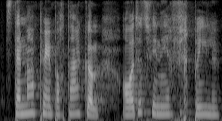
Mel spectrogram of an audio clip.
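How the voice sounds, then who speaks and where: A woman's voice: mid-range voice, fairly even intonation, fast, a little mellow. A woman in her thirties with a Quebec French accent, hosting a solo podcast in a casual, chatty way full of fillers and English slang. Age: 30s. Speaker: podcast host.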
